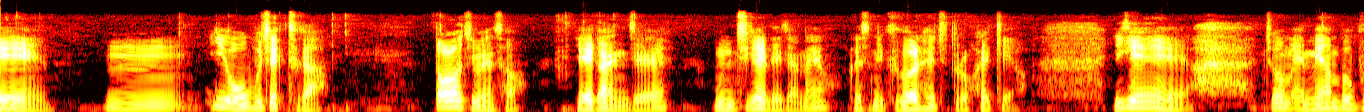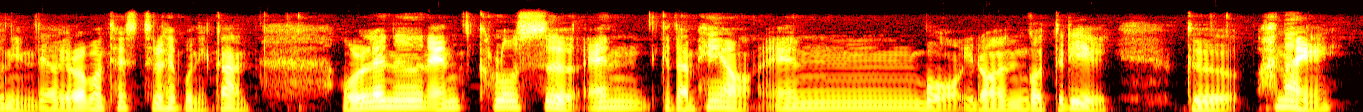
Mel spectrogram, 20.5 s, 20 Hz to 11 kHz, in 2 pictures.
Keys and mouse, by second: 2.4 alt+click, 4.3 alt+middle click, 4.3 alt+click, 4.5 alt+right click, 5.7 alt+middle click, 5.7 alt+click, 9.8 alt+right click, 9.8 alt+middle click, 9.8 alt+click, 11.3 alt+right click, 12.3 click, 12.3 alt+middle click, 15.2 click, 15.2 alt+right click, 19.2 click.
